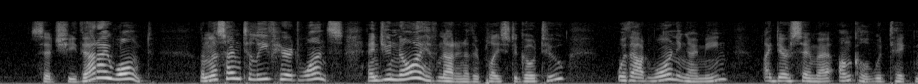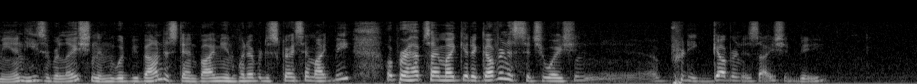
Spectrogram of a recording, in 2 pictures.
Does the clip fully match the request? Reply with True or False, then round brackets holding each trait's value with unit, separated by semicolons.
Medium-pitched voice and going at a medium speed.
False (165 Hz; 215 wpm)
